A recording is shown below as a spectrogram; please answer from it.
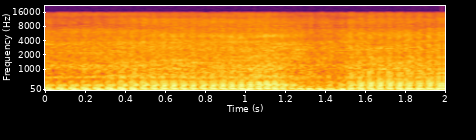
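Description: Honda CB500X's 471 cc parallel-twin engine accelerating from a standstill. Its pitch climbs, drops as it shifts up about a second and a half in, then climbs again.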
